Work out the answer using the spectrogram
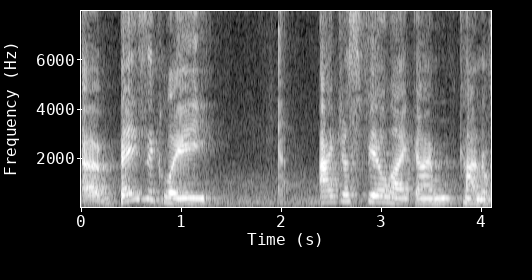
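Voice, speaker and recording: A woman talks fairly slowly with noticeable background noise behind her. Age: 80s+. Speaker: magazine editor and writer. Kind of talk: interview.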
